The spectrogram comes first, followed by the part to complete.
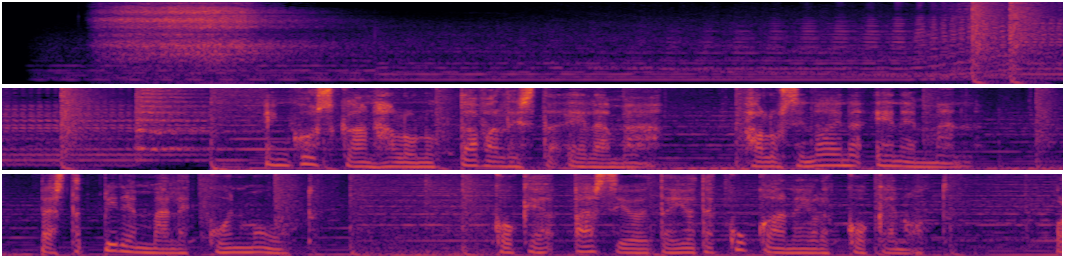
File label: FIN TV Commercial; Global Cruises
